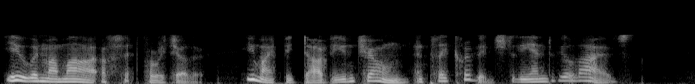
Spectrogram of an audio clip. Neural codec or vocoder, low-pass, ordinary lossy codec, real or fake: codec, 16 kHz, 0.8 kbps, ZipCodec; 7.2 kHz; AAC, 16 kbps; fake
